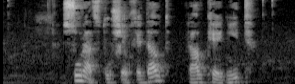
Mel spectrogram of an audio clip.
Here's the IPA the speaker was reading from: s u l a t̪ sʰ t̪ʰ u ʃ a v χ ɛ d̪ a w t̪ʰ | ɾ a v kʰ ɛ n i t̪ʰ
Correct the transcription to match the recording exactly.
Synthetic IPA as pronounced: s u ɾ a t̪ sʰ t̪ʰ u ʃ ɛ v χ ɛ d̪ a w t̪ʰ | ɾ a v kʰ ɛ n i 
